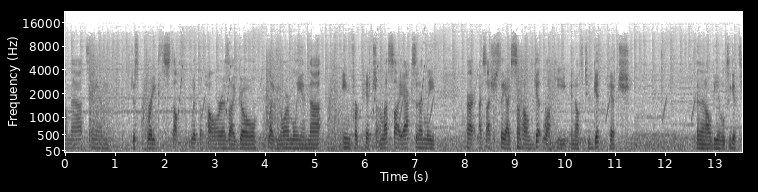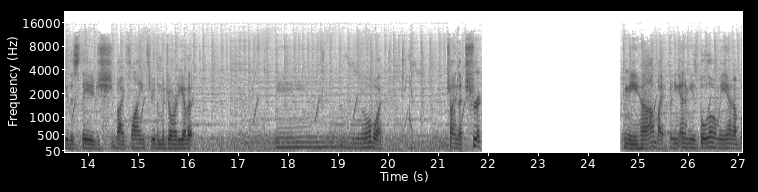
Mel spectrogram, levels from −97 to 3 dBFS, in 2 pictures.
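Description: At 21.87 s the audio drops into silence and picks up again at 24.66 s exactly where it left off, adding about 2.8 s with nothing lost. It is a rebuffering stall: the player exhausted its downloaded audio and waited for more.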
